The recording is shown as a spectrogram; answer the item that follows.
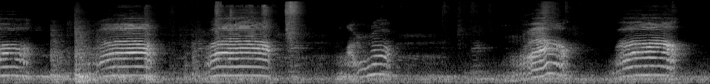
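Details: Domestic cat calling for food because it is hungry: six meows of varied shape, some long and steady, others short and falling, with a brief click and faint background hum between calls.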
